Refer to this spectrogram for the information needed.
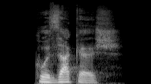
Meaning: Cossack
- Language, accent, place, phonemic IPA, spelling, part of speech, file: German, Germany, Berlin, /koˈzakɪʃ/, kosakisch, adjective, De-kosakisch.ogg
